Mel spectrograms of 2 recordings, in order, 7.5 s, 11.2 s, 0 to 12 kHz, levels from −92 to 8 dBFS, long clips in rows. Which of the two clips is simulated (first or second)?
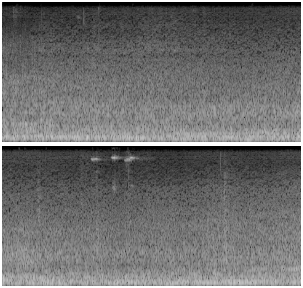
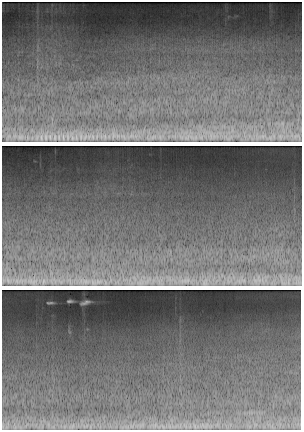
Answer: first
